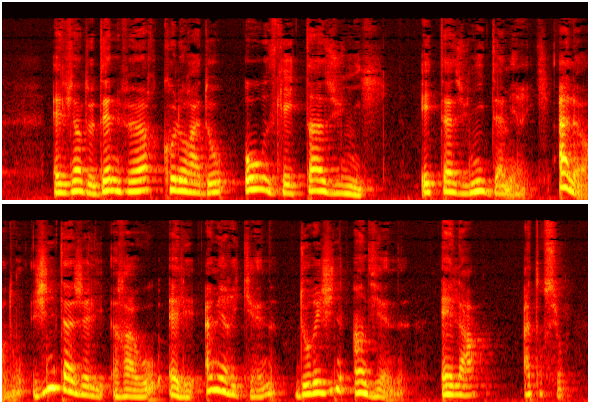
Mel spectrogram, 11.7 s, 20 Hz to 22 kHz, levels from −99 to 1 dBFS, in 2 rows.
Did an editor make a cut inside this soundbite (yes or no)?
yes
